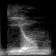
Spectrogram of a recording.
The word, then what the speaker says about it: Guillaume: No, mate, it's actually French. It's pronounced Guillaume, but I usually go by my middle name, which is Paul.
